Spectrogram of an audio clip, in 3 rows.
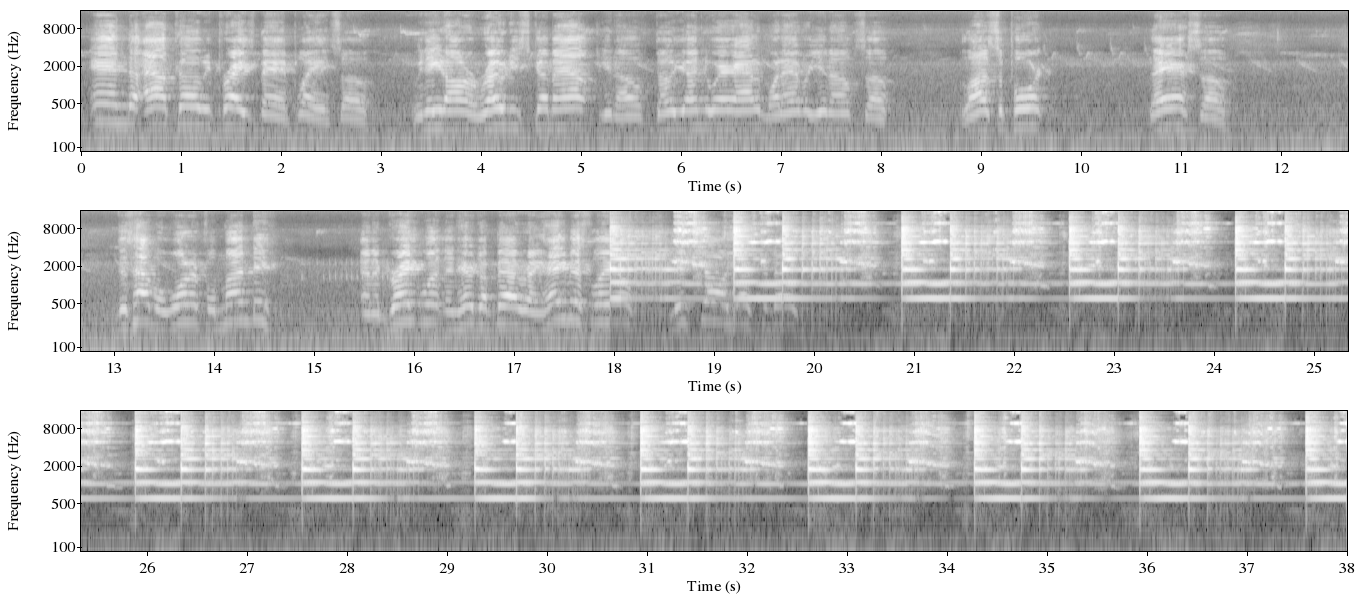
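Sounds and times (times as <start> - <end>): light clinks: 17.8 - 38.0
bell strikes ringing: 17.9 - 38.0.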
